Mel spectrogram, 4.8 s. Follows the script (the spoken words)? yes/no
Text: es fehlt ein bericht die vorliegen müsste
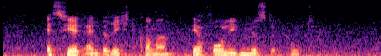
no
